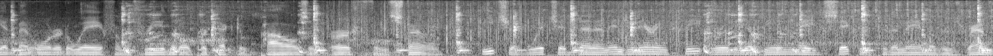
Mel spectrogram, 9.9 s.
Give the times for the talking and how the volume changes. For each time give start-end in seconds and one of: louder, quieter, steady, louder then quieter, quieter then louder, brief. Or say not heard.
0.0-9.9 steady.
